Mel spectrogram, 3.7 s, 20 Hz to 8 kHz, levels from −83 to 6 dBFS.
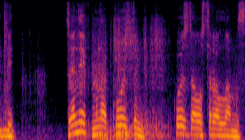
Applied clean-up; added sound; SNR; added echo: neural mask model RNNoise.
